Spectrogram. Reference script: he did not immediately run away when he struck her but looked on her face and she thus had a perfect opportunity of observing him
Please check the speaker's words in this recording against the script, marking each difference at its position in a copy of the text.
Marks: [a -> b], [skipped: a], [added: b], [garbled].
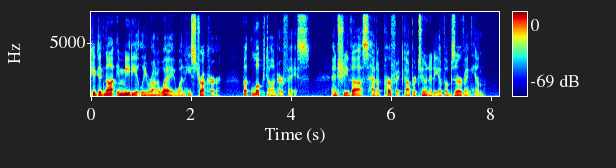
he did not immediately run away when he struck her but looked on her face and she thus had a perfect opportunity of observing him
